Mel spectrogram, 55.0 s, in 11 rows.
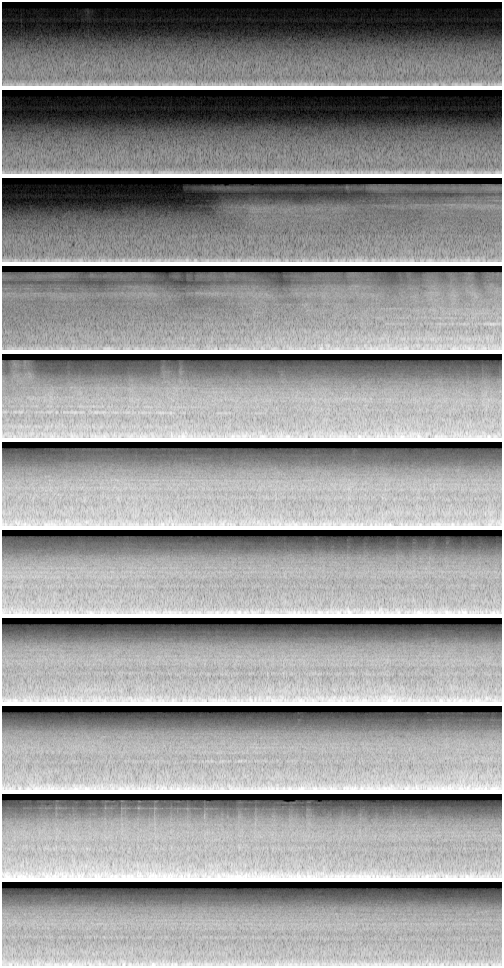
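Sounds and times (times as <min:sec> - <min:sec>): steel wheels rumbling on rail: 0:12.5 - 0:55.0.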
